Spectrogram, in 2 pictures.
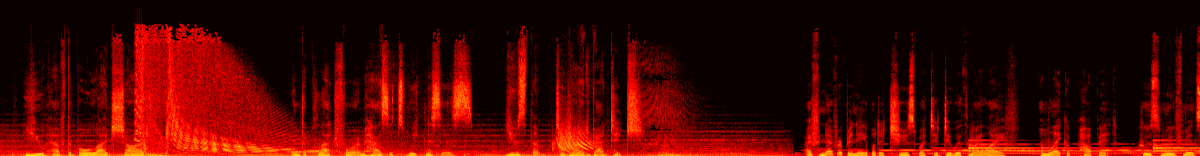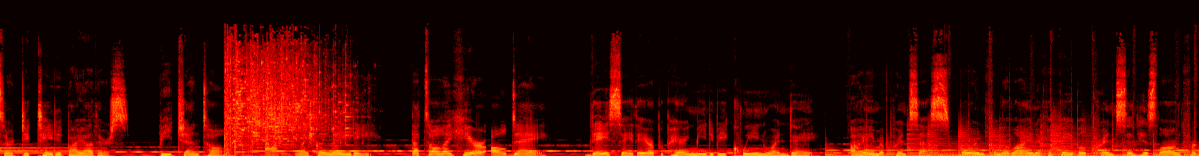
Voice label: English American video games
